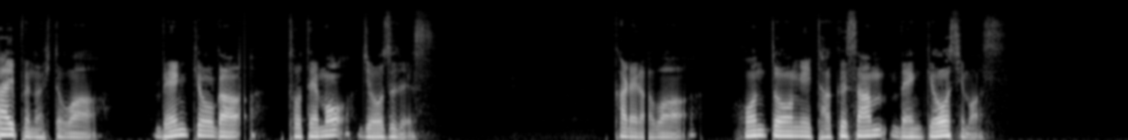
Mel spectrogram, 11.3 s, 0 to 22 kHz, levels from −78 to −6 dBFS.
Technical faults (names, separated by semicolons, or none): gap at a join of encoded pieces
